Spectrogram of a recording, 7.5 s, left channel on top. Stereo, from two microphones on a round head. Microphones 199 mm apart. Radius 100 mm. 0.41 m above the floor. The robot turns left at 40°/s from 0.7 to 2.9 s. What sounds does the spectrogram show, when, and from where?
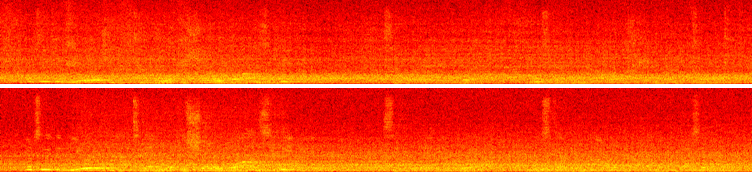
0.2 s a man speaking: 105° right, 7 m; by 7.4 s 165° left, 7 m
